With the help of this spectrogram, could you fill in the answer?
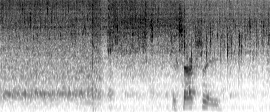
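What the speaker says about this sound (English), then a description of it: "So let's turn on the hot water and see what actually happens here." Hot water runs steadily from a kitchen tap fed by a propane inline water heater in a converted school bus, a constant hiss while a person speaks briefly.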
